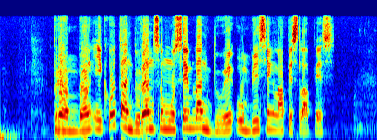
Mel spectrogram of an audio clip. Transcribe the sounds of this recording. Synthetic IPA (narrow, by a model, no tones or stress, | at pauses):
b̥ɾa̤mbaŋikut̪and̪uɾansəmusɪmland̪uweʔumbisɪŋlapɪslapɪs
